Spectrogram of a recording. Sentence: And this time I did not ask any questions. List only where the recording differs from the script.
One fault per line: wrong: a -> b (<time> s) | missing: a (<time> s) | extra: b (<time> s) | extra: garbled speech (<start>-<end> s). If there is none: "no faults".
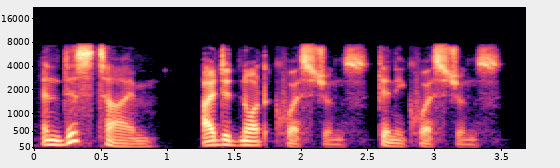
wrong: ask -> questions (1.8 s)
